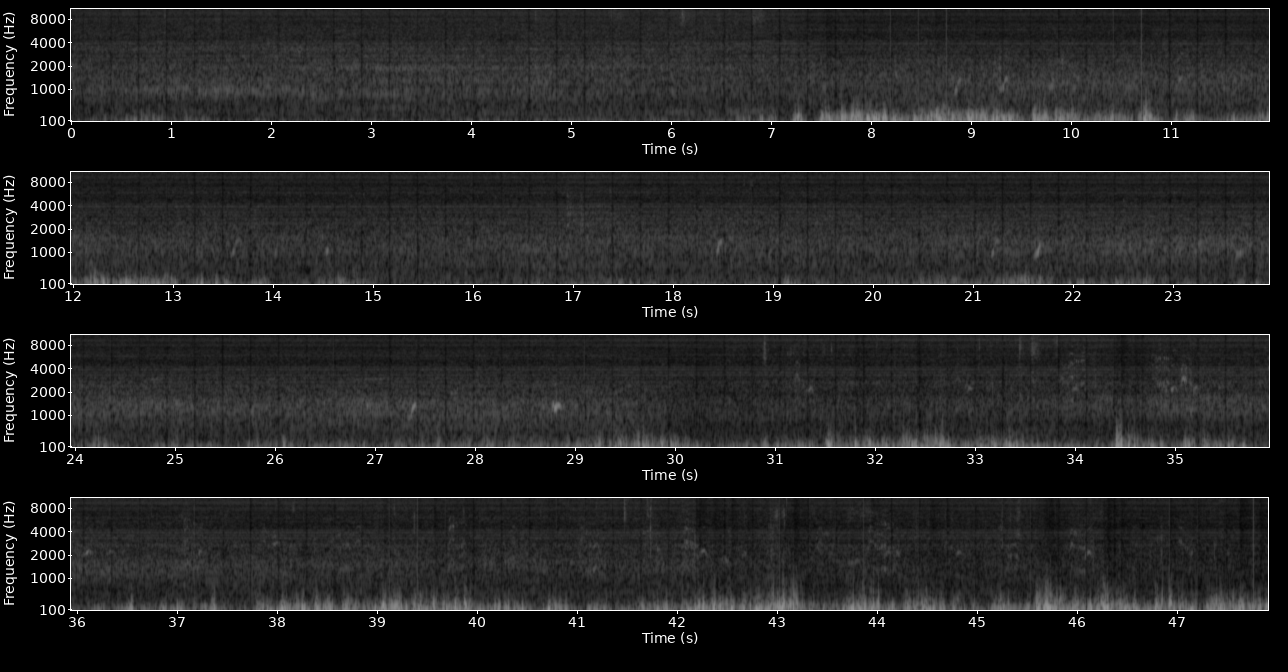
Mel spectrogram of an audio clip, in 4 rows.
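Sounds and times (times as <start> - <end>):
wind buffeting microphone: 0.0 - 47.9
faint distant bird calls: 33.8 - 37.3, 39.7 - 42.7.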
